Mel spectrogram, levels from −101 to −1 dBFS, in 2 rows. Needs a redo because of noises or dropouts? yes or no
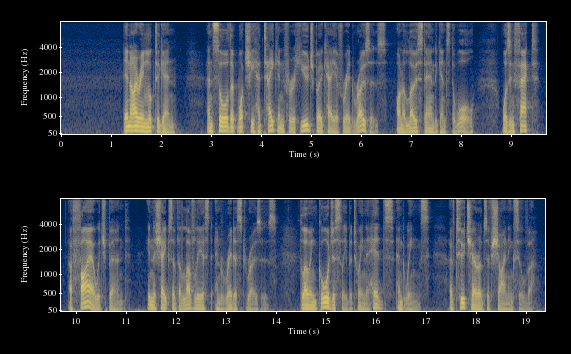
no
